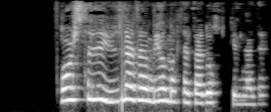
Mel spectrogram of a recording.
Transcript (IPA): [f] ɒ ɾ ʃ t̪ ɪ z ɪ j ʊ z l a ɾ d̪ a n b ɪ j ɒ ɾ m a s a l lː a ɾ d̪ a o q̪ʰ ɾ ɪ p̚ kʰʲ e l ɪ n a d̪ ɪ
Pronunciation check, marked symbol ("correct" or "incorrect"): correct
